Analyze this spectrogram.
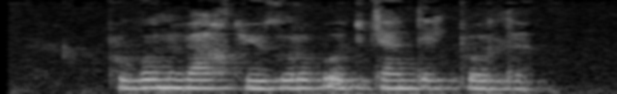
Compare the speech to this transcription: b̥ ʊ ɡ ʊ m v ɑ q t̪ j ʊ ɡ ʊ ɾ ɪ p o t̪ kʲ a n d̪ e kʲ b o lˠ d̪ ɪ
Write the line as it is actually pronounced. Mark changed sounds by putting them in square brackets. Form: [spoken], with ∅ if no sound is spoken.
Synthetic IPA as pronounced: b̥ ʊ ɡ ʊ [n] v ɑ q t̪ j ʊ ɡ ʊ ɾ ɪ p o t̪ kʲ a n d̪ e kʲ b o lˠ d̪ ɪ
